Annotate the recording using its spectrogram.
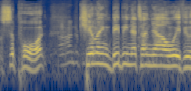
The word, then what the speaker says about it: Netanyahu: Benjamin Netanyahu. – Netanyahu.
